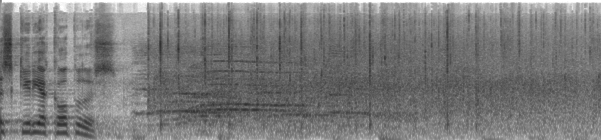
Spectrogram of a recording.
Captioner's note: applause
